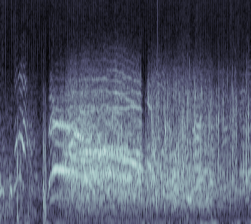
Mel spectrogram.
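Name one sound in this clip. A crowd cheers and laughs outdoors.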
